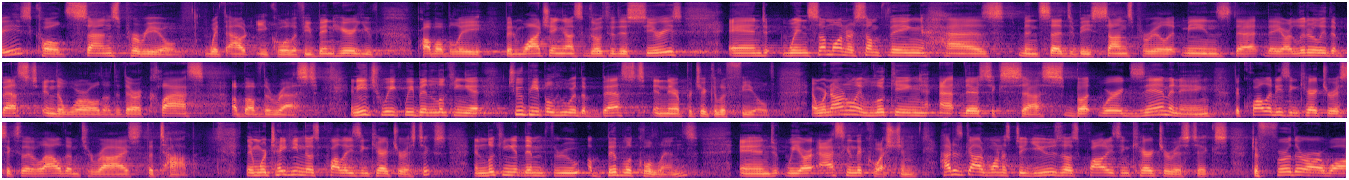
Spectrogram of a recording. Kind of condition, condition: setting, large echoing room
